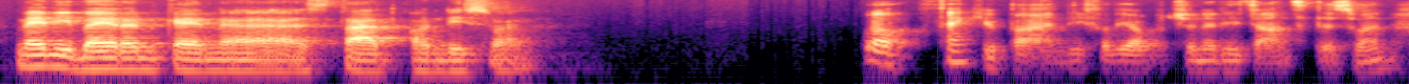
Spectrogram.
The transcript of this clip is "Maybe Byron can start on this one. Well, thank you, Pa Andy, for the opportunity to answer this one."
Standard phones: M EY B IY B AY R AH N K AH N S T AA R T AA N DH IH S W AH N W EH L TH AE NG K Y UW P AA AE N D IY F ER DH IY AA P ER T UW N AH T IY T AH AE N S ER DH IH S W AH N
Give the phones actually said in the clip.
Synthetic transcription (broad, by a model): M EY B IY B AY R AH N K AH N S T AA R T AA N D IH S W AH N W EH L TH AE NG K Y UW P AA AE N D IY F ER DH IY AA P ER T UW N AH T IY T AH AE N S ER DH IH S W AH N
